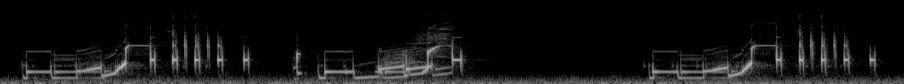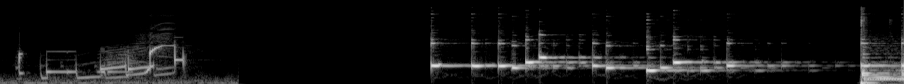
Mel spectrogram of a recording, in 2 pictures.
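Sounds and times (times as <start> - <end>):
glitchy electronic ringtone: 0.3 - 1.6.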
